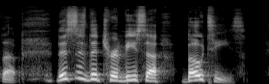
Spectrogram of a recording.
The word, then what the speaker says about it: Bootes: this is the travisa boties it's spelled like booties just know why check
